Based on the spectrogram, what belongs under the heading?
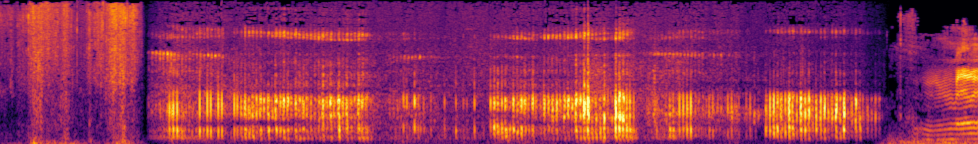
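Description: Domestic cat purring in four long stretches of fast, rough pulsing. A brief rustling hiss comes before the purring, and near the end a lamb starts bleating.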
